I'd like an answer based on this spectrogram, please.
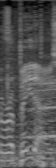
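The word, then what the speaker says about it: Rabbitohs: I had a few people say to me it's the Rabbitos. And I thought that that had a nice ring to it.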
